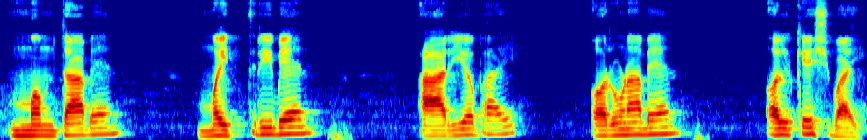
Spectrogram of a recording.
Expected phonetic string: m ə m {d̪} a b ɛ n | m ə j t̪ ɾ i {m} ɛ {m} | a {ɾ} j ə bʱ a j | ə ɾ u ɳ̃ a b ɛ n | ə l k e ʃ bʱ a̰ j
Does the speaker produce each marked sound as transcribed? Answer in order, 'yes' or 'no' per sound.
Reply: no, no, no, yes

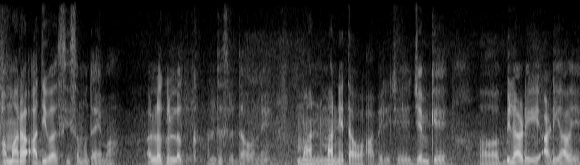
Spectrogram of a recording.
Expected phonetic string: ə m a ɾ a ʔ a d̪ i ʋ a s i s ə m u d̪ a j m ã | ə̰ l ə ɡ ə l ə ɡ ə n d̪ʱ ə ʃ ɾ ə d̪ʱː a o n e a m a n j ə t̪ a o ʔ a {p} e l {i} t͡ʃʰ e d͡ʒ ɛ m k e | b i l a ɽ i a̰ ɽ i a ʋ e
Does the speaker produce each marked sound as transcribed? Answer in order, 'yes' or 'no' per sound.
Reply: yes, yes

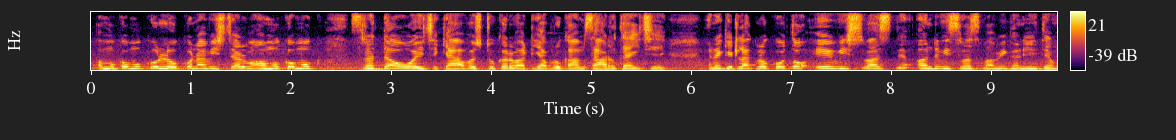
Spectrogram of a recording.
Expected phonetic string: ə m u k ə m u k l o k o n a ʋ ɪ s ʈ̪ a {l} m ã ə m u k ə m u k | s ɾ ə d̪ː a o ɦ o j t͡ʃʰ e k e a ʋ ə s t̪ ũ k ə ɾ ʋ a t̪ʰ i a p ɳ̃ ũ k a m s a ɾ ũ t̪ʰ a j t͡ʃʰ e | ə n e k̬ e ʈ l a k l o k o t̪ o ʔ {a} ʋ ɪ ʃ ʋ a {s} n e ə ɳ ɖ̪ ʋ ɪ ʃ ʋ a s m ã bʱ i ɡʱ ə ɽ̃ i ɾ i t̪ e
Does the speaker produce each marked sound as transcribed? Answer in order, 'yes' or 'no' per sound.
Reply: no, no, yes

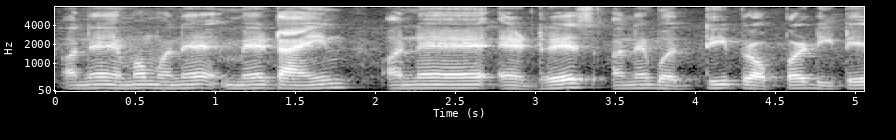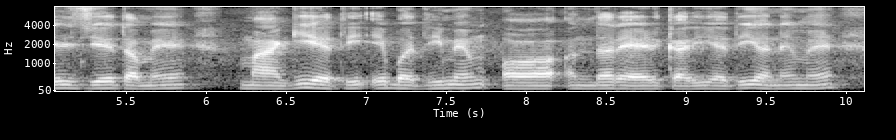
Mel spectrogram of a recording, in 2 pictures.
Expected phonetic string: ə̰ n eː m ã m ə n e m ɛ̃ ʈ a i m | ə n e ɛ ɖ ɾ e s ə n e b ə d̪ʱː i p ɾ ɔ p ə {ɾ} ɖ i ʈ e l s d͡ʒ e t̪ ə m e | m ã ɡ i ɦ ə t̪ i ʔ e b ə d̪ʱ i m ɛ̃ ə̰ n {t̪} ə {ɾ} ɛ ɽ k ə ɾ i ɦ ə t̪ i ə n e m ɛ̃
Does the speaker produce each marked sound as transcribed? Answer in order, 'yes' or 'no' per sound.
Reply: yes, no, yes

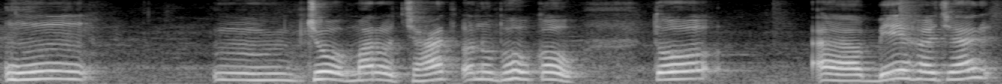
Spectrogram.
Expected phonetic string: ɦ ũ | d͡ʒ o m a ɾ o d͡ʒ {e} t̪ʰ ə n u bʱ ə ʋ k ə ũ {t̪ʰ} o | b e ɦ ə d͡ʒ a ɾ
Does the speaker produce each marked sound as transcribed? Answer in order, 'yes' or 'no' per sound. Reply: no, no

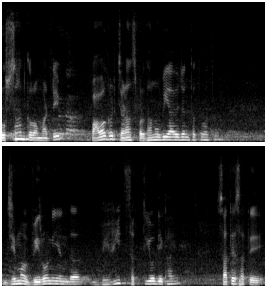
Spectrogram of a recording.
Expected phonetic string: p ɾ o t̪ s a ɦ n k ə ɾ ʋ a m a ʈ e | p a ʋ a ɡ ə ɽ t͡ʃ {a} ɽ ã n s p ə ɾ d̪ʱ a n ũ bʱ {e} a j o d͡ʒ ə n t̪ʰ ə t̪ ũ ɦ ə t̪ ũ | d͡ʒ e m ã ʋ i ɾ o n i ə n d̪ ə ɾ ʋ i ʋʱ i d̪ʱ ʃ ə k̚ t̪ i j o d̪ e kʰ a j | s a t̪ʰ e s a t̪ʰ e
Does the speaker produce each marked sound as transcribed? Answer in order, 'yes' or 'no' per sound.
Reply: no, no

